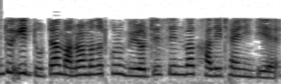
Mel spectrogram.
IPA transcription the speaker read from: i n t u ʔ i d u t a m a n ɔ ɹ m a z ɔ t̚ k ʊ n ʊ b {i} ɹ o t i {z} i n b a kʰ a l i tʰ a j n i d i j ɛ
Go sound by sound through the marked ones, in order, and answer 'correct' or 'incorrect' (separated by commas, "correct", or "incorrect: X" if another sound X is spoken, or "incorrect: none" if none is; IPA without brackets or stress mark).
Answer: correct, incorrect: s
